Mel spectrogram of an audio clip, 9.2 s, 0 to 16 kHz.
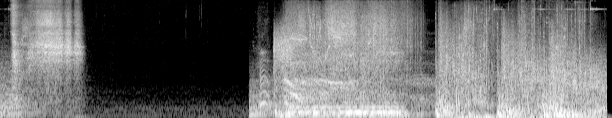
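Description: Gunfire from a gun-themed Mortal Kombat 9 or Mortal Kombat X fatality: a loud burst of rapid shots, then about two seconds of near silence, then roughly five seconds of dense, continuous firing and impacts.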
